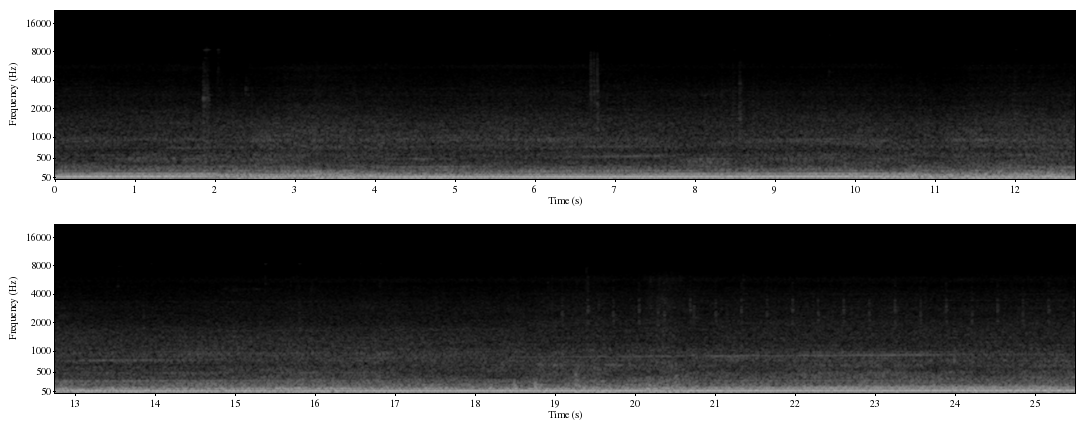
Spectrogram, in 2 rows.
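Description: Steady low road rumble from a truck cruising at about 60 on a highway between Holland, Michigan and Walcott, Iowa, a constant close drone with no talking.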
